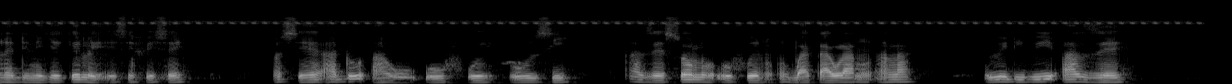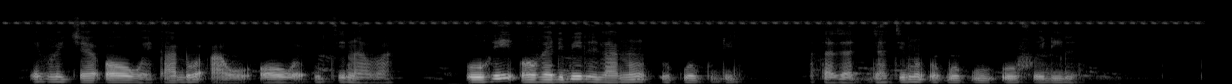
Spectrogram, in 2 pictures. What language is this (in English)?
Ikposo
